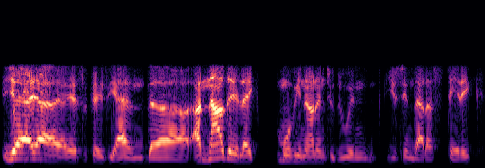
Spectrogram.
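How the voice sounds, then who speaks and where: A man from Venezuela with a Venezuelan Spanish accent, talking in a rambling, animated way in a casual interview, often restarting and laughing. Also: fairly low pitch, fairly quick. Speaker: event organizer. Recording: tinny phone-like line.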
